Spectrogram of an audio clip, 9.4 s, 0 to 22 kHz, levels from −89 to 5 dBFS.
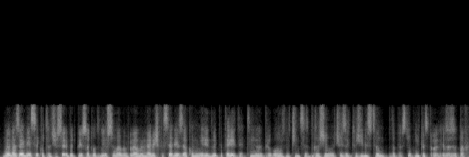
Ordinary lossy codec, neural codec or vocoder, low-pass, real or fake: MP3, 48 kbps; codec, 16 kHz, 0.5 kbps, FreqCodec, smaller model; 7.2 kHz; fake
